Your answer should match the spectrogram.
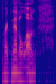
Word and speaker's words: pregnenolone: So pregnenolone or pregnenolone, tomato, tomato, you know, however you want to pronounce that, but I pronounce it pregnenolone, is it's secreted from the adrenal glands, and that can actually drop dramatically.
